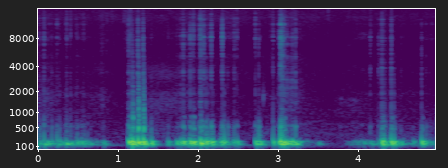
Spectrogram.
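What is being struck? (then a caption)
Metal mesh microphone grille. Long painted fingernails scratch the bare metal mesh grille on the hollow head of a small Blue Yeti Nano USB microphone. The result is a close, muffled, low rumbling scrape, concentrated around 170 Hz with occasional brief bright crackles. It comes in uneven bursts separated by short silent gaps.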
